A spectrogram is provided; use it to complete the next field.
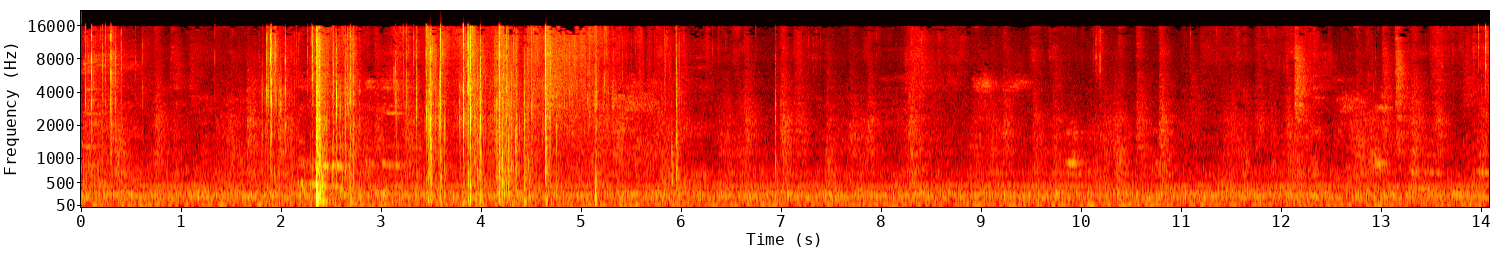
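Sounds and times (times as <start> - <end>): plastic chip bag crinkling: 0.0 - 6.2.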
